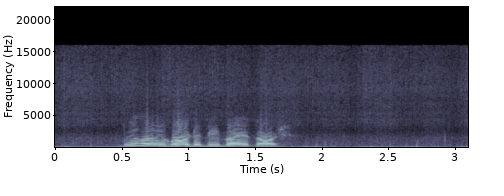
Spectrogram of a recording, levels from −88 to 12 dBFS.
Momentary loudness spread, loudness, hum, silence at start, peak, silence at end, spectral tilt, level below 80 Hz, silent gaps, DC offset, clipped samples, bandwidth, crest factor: 20 LU; -16 LUFS; none; 0 s; -4 dBFS; 0 s; -5.5 dB/octave; -32 dBFS; none; under 0.1%; under 0.1%; 16.5 kHz; 14 dB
